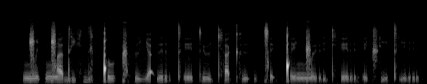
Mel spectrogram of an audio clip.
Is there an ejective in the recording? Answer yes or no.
yes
